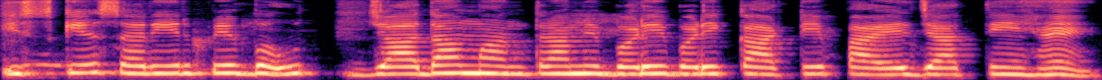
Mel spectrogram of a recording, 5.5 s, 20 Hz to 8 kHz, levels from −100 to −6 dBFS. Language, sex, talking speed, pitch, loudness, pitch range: Hindi, male, 130 wpm, 265 Hz, -14 LUFS, 255-280 Hz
